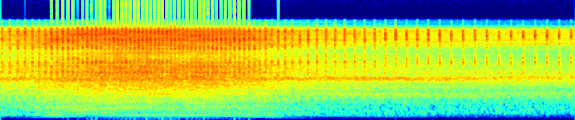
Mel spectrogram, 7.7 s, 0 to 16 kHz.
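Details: 1997 Pontiac Grand Prix GTP idling with a weird, steady sharp knocking noise tapping about three to four times a second.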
